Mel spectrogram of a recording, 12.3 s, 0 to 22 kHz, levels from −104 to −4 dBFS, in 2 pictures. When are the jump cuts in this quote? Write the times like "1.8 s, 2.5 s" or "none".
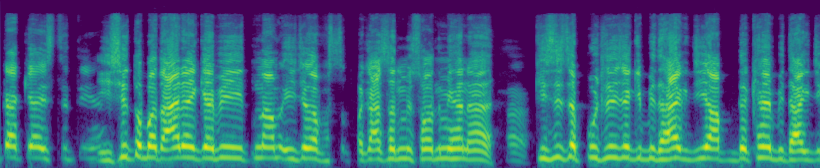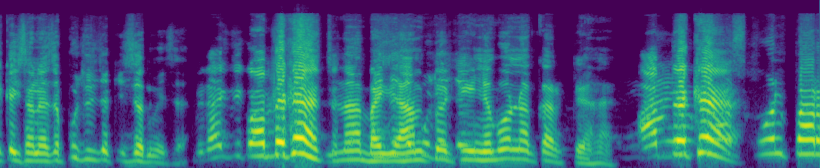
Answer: none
